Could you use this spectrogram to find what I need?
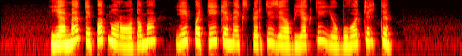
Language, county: Lithuanian, Vilnius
